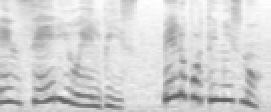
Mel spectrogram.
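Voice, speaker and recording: A woman's voice: very high-pitched, sing-song, unhurried, a little hiss or hum, exaggerated voice. An actress voicing an earnest, caring female firefighter in a children's cartoon. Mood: concerned. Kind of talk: animated children's series dub. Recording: loud music behind the voice. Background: music.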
